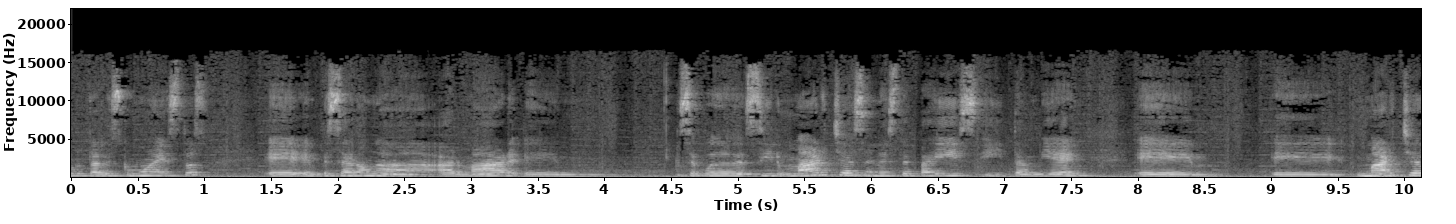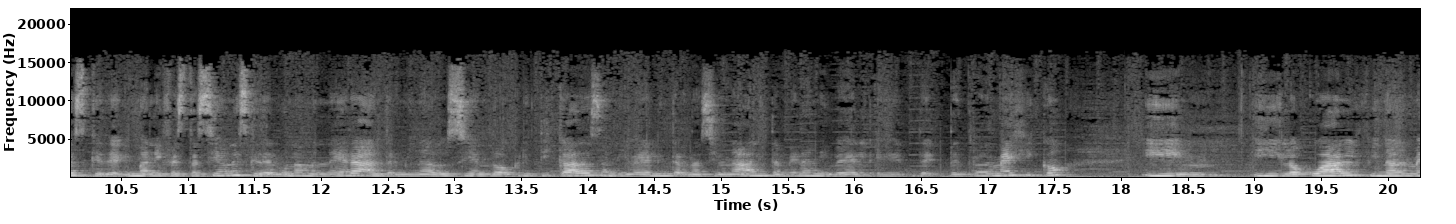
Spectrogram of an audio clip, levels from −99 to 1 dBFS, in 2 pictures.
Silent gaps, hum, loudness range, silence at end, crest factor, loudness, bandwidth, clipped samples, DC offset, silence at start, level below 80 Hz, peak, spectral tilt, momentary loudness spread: none; none; 4 LU; 0 s; 22 dB; -27 LUFS; 16.5 kHz; under 0.1%; under 0.1%; 0 s; -42 dBFS; -4 dBFS; -3.5 dB/octave; 14 LU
